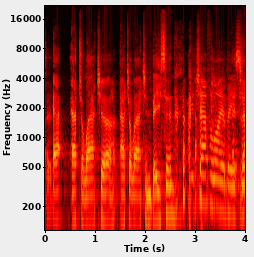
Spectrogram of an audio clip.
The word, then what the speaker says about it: Atchafalaya: Come on, you can pronounce it. Appalachian Basin. Atchafalaya Basin. Atchafalaya Basin.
